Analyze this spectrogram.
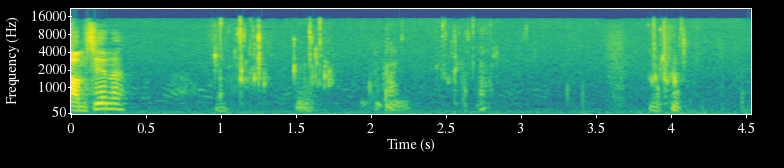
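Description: A man gulps down a drink.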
